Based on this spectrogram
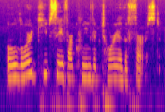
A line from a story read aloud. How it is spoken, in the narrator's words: Isaac murmured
